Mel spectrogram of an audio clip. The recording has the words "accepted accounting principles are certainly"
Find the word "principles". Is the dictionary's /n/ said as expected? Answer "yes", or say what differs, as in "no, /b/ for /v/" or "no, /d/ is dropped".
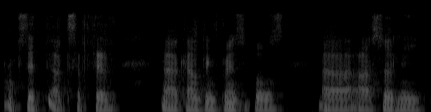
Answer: yes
